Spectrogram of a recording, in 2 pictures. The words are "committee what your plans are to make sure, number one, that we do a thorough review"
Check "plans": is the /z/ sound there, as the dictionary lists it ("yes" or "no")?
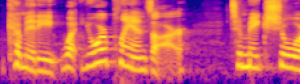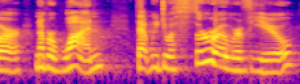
yes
